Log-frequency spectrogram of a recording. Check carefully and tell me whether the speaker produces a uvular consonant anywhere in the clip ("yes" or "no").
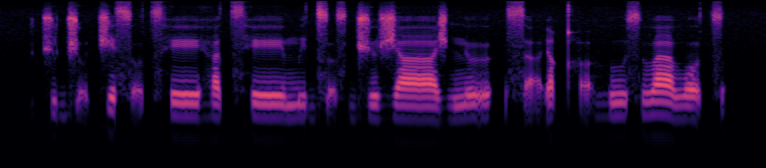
yes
